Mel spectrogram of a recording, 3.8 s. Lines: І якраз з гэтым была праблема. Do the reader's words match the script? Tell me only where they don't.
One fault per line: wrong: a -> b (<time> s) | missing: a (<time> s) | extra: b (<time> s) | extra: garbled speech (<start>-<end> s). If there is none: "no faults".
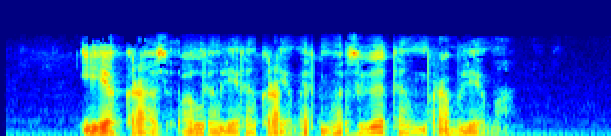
extra: garbled speech (1.1-2.2 s)
missing: была (2.6 s)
